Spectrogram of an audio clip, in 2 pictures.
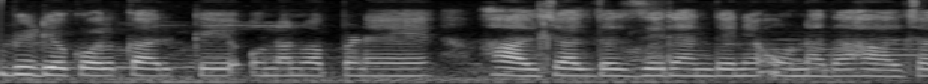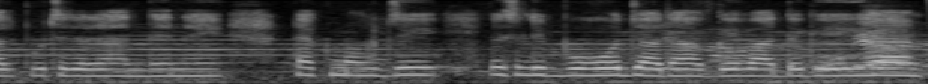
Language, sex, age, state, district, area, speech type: Punjabi, female, 18-30, Punjab, Mansa, urban, spontaneous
